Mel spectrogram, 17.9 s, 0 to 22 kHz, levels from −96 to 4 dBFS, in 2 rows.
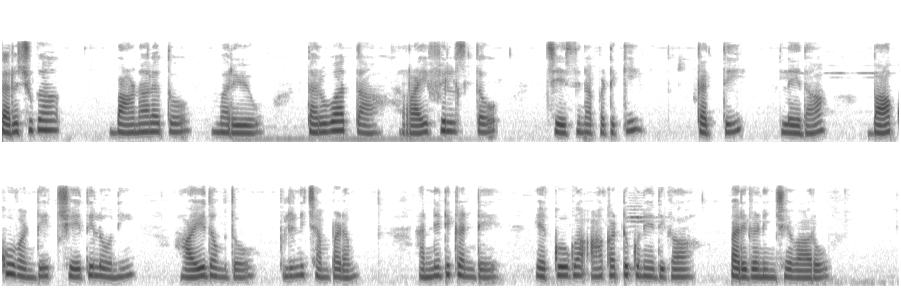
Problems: none marked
